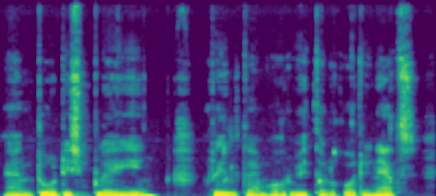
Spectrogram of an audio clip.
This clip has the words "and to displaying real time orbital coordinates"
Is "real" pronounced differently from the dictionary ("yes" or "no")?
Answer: no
